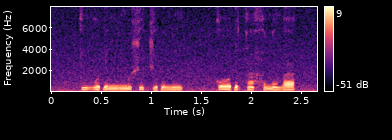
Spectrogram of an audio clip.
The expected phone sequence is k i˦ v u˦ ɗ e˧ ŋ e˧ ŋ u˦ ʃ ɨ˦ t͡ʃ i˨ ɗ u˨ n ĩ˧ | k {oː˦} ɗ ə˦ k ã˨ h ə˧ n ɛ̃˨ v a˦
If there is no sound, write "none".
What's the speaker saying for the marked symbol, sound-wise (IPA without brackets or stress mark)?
oː˦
